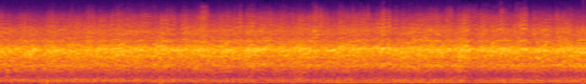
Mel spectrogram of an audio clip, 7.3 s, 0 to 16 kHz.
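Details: Snow geese on their final days of rest in a Savannah, New York corn field, 14 March 2020, among resident Canada geese; dense, even honking from a large flock fills the recording throughout.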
